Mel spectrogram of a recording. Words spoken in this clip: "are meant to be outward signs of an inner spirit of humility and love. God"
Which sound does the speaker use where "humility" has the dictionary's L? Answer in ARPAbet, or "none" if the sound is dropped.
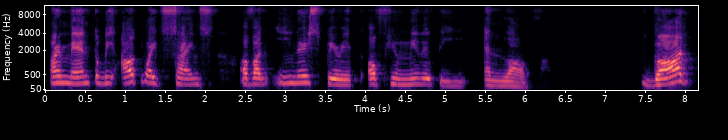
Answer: L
